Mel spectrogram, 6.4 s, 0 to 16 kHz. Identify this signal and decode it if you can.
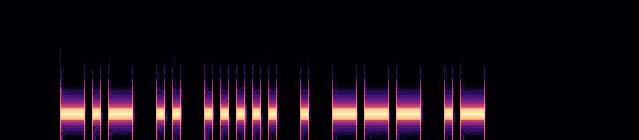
Morse code, heard as a keyed tone, about 15 wpm, 700 Hz. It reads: KI5EOA
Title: USA Call Signs Repeated 3x 15wpm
